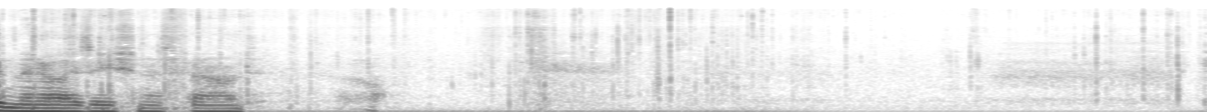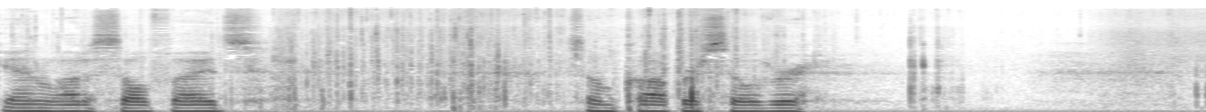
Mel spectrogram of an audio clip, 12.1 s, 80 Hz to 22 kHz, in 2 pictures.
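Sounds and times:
rock fragments crunching and clicking: 0:00.0 - 0:06.5, 0:07.3 - 0:10.9.

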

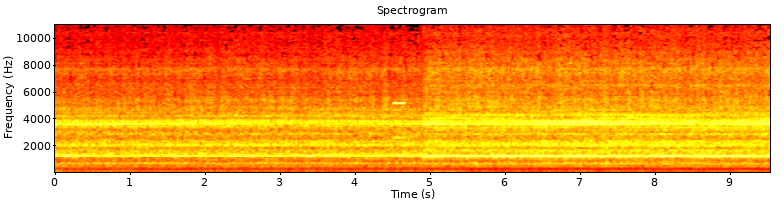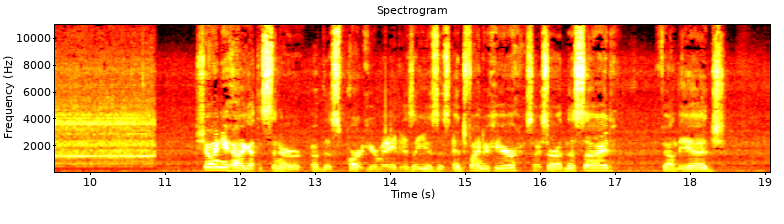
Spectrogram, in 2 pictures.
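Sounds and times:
milling machine running: 0:00.0 - 0:11.0.

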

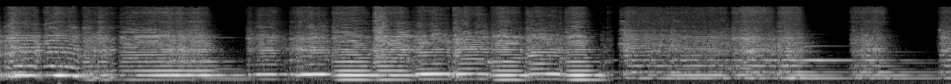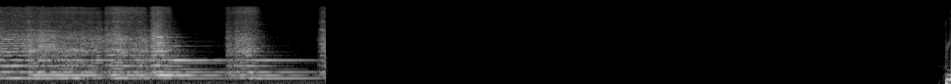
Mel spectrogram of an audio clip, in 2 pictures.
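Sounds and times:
bowed fiddle melody: 0:00.0 - 0:12.8.

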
